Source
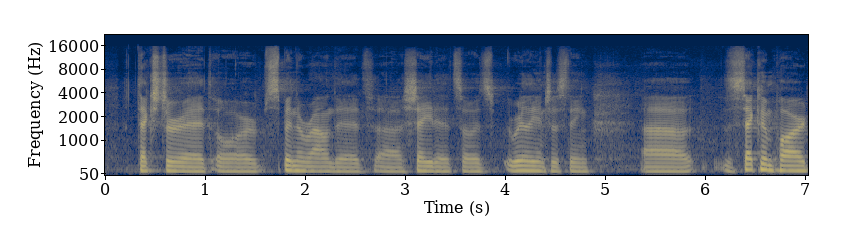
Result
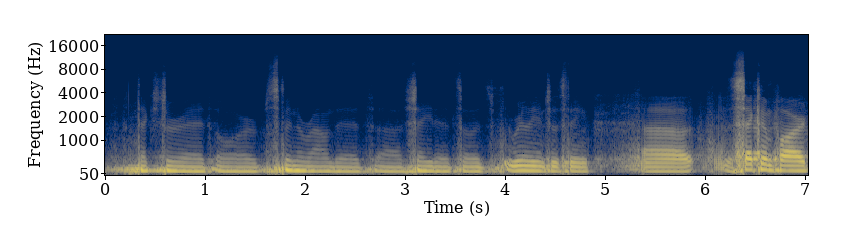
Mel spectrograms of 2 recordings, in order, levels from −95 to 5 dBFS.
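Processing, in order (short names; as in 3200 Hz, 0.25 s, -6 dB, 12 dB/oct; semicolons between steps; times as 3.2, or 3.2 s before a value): in parallel at -6.5 dB: requantised 6-bit, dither none; on the sum: low-pass sweep 170 Hz -> 530 Hz, 3.21–6.03; maximiser +4.5 dB; backwards sustainer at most 72 dB/s; gain -1.5 dB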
